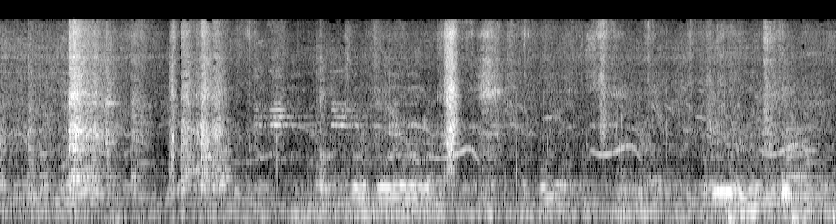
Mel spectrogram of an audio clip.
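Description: An elderly man recites a prayer aloud outdoors.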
